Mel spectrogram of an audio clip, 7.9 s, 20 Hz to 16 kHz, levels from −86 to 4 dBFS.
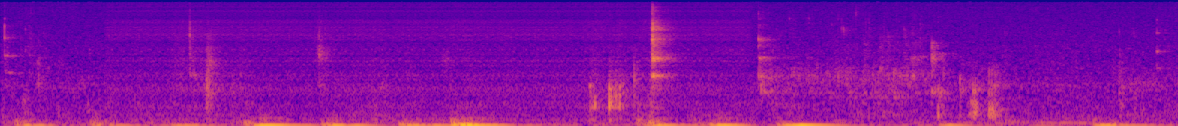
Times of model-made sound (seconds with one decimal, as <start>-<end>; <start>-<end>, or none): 0.7-5.0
